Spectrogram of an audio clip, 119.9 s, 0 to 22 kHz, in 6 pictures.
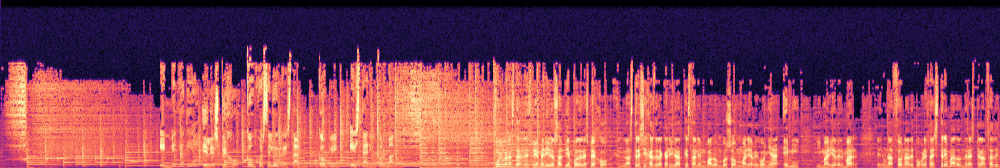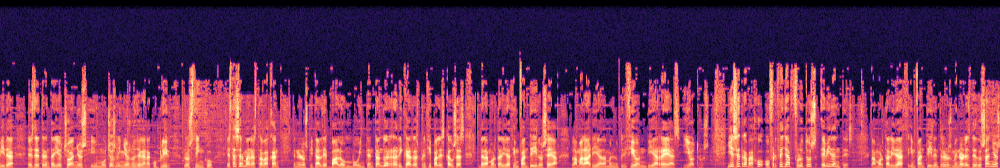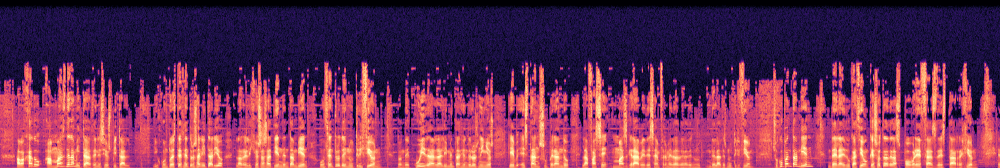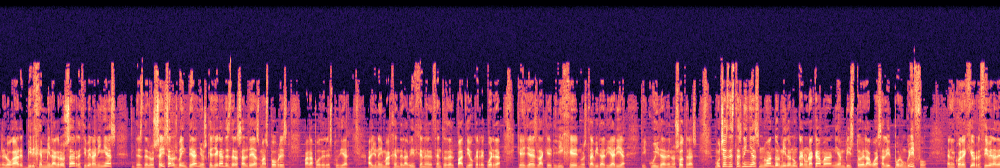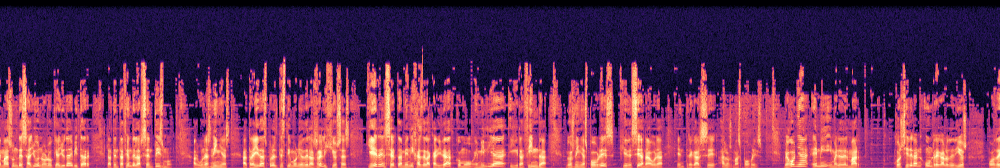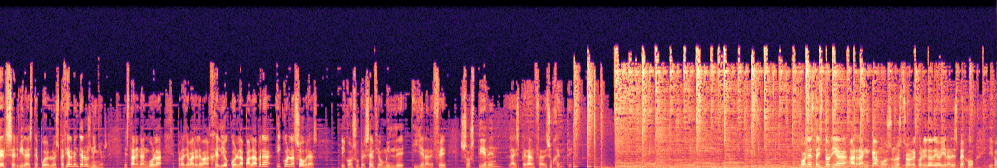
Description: El Espejo En EL Espejo del 30 de abril hablamos del proyecto Puente Esperanza Hoy hablamos de la Asociación Puente Esperanza, que surge de la iniciativa de un grupo de mujeres de diferentes congregaciones religiosas que residen en el distrito madrileño de Tetuán, para dar una respuesta a la realidad de precariedad con la que se encuentran las personas de origen extranjero. Hoy en El Espejo hablamos con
